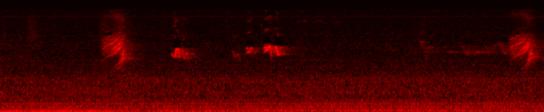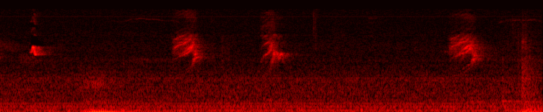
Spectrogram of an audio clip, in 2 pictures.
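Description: A songbird repeating short, high chirps that drop in pitch, one every second or two, some followed by a quick second note.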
